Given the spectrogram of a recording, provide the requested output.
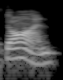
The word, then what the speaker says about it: Don: wrong and he said his name is dawn i'm like dawn's a girl's name here in the usa but um no he that's they don't have the sound ah where he's from at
